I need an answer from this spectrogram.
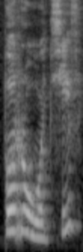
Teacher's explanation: Here you can hear that this V I pronounce as F.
